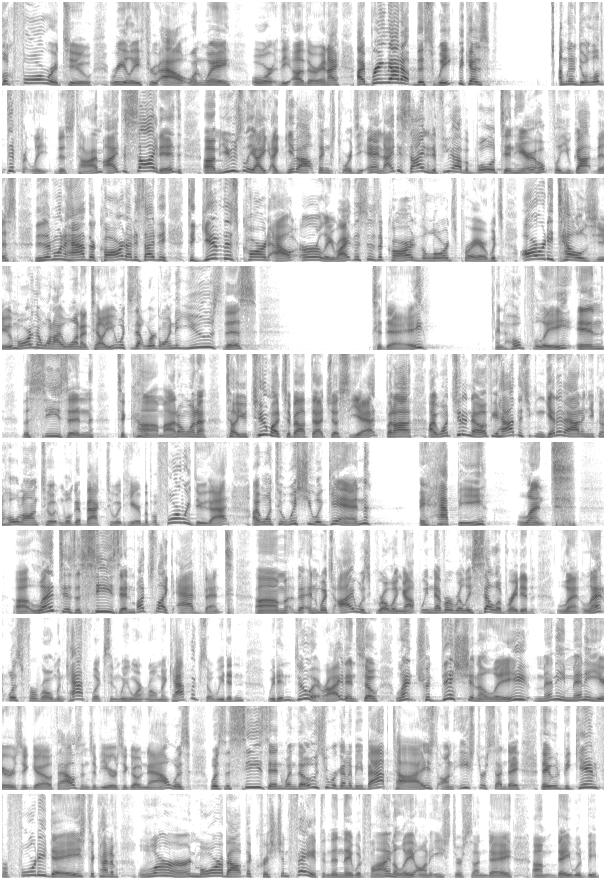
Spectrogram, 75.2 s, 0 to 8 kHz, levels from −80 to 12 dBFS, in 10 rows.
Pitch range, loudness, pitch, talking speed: 170-245 Hz, -25 LUFS, 200 Hz, 200 wpm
